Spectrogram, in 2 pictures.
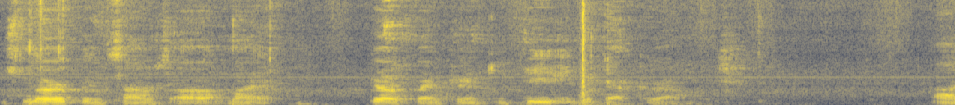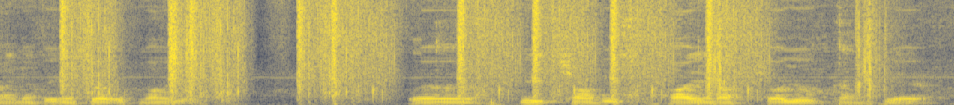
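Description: A young man with a Finnish accent, quietly and hesitantly commenting on his own game play, swearing often, recorded on a noisy laptop microphone at home. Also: fairly low pitch, flat delivery, takes it slowly, creaky, pauses often, roomy sound. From Finland. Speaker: gameplay video maker. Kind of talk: casual gameplay commentary. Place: home room. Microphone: built-in laptop mic.

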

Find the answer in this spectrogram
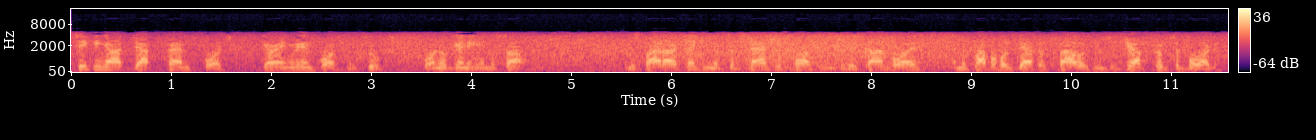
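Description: A man giving a formal, deliberate wartime news report as a 1940s overseas radio correspondent. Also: fairly high pitch, narrow, tinny audio. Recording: noisy, thin 1940s shortwave relay.

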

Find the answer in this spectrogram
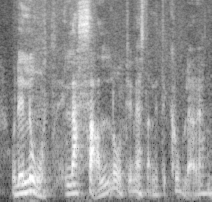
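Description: Husky-voiced man, casual auction chat, meandering delivery. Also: medium pitch, expressive, mellow. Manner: chatty, rambling with restarts and fillers. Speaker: auction specialist presenting a car.

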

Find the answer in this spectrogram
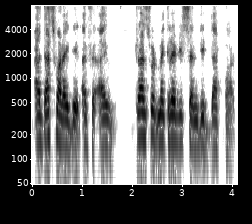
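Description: A woman in her seventies with an Indian English accent and Telugu as her first language, unhurriedly telling her life story as an interview guest over a video call, with many pauses and fillers. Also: sits low, fairly even intonation, breathy edge, no room sound, studio quality. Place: home room, indoors.

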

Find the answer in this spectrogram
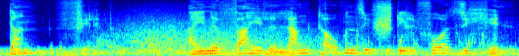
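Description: A man's voice: mid-range voice, very noisy. A man narrating a children's audio drama from a script, in the present tense.

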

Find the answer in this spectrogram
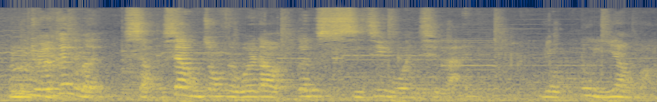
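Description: A young woman with a Taiwanese Mandarin accent, hosting a chatty promotional interview in an expressive, enthusiastic way. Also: on the high side, brisk. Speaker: host. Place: small wood-panelled room indoors. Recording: roomy, distant mic, music behind.

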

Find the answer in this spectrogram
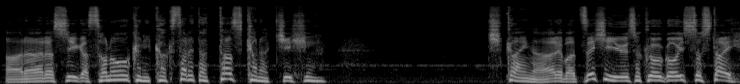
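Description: A man's voice: on the high side, expressive, moderate pace. A man playing an elegant, teasing pirate captain in a game, polite, theatrical and self-assured. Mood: courtly, intrigued. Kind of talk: Japanese game character voice acting.

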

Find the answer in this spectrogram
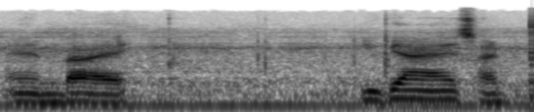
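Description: A man's voice: low voice, little pitch movement, slow pace, very noisy. A young man giving a casual, off-the-cuff build tutorial in a rambling, jokey, self-deprecating way. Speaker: toy build video host.

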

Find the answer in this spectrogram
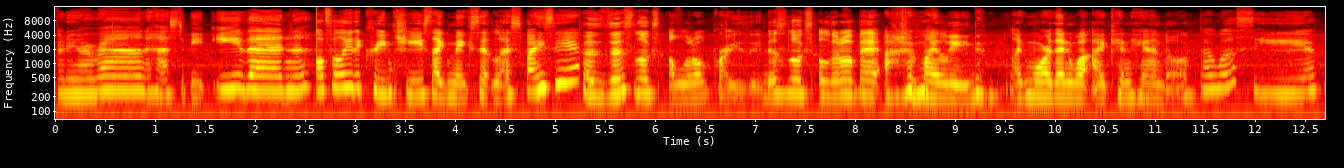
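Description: A woman in her twenties chatting casually as she cooks and eats on camera, full of "like" fillers, sometimes dropping to a soft whisper. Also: fairly high pitch, moderate pace, hardly any pauses, slight background noise. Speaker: mukbang creator. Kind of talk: casual commentary while cooking and eating. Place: small indoor room with dark backdrop.

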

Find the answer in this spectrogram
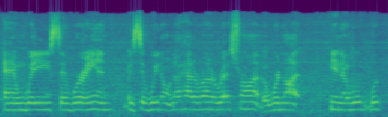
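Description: A woman in her fifties from Alabama with a Southern accent, telling her story in an interview inside a small restaurant, earnest and halting at times. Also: mid-range voice, completely flat delivery, background noise. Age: 50s. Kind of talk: emotional interview. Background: music.

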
